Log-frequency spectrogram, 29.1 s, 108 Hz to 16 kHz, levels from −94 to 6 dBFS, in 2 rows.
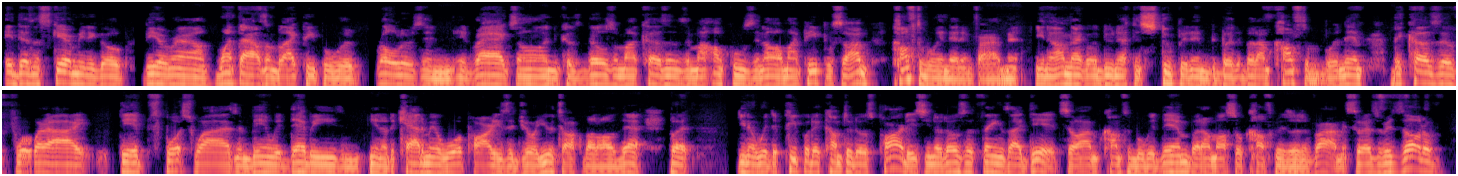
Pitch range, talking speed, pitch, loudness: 95-110 Hz, 230 wpm, 100 Hz, -16 LUFS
